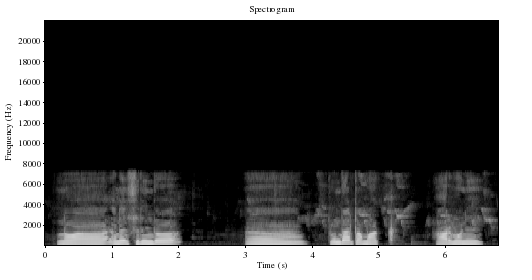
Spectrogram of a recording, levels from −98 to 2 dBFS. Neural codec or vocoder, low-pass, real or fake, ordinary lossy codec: none; 7.2 kHz; real; none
